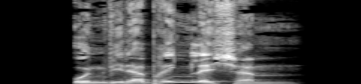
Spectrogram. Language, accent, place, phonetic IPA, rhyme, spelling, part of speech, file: German, Germany, Berlin, [ʊnviːdɐˈbʁɪŋlɪçm̩], -ɪŋlɪçm̩, unwiederbringlichem, adjective, De-unwiederbringlichem.ogg
- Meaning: strong dative masculine/neuter singular of unwiederbringlich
